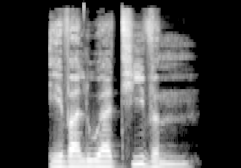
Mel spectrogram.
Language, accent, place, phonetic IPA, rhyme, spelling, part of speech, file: German, Germany, Berlin, [ˌevaluaˈtiːvm̩], -iːvm̩, evaluativem, adjective, De-evaluativem.ogg
- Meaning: strong dative masculine/neuter singular of evaluativ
